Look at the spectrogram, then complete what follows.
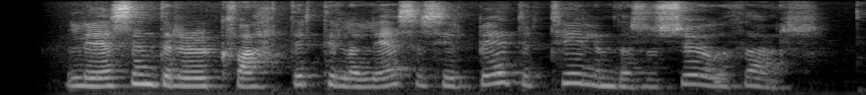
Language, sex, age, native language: Icelandic, female, 30-39, Icelandic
